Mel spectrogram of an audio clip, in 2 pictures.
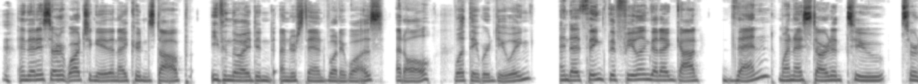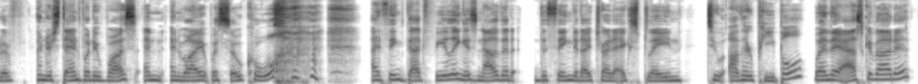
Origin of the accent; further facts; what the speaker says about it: Netherlands; I'm from Holland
